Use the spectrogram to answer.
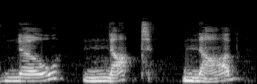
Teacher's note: When we think about words like no, not, knob, that all start with KN, there's always the consistency of getting that n sound, and no one's giving it the K.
